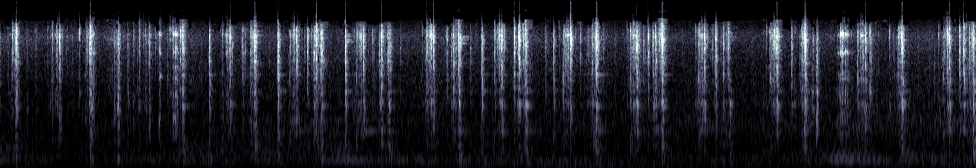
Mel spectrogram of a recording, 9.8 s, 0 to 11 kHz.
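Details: Golf MK4 1.6 8v clicking on turns and bumps: sharp irregular clicks in quick bursts over a low hum, traced to the front shock absorber after wishbones, bushes, ball joints, ARB bushes and links were replaced.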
